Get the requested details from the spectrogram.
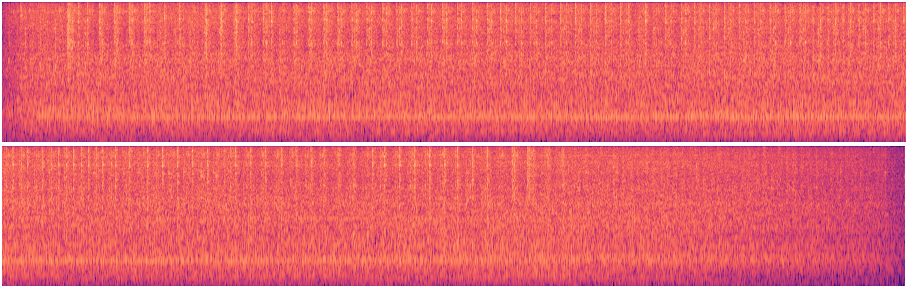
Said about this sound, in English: Hollerith is a system of punch card processing devices. Device makes them sound small. These are not small machines. They're not small. I mean, the basic machine is a sorter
